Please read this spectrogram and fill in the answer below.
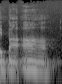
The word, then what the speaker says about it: Baal: You're supposed to say Baal. That's how you pronounce his name.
